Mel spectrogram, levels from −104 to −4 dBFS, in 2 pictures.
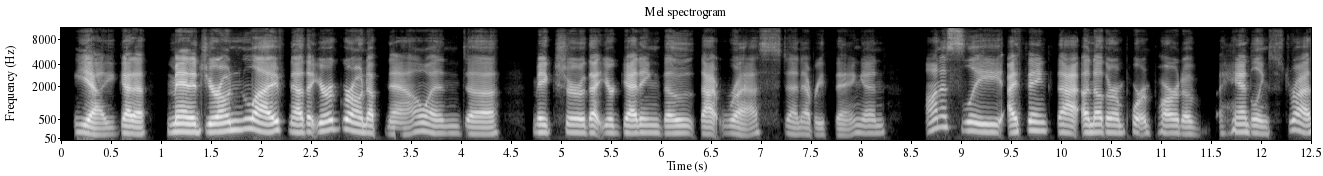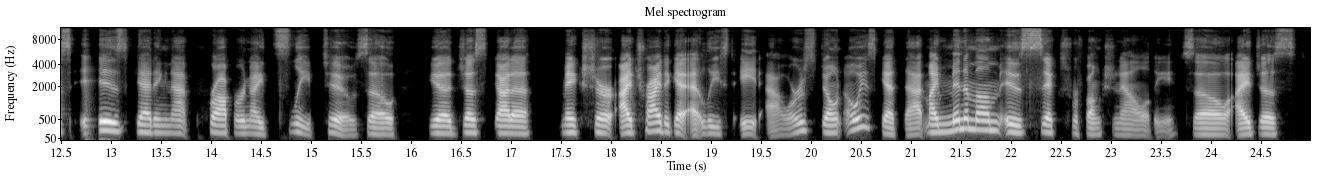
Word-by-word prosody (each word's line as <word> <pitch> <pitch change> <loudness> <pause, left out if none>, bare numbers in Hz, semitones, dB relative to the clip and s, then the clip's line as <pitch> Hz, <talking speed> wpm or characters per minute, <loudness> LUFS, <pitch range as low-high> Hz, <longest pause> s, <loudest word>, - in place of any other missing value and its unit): Yeah, 170 -7 +5
you 140 +2 -9
gotta 155 -1 +5 0.2
manage 190 0 +8
your 190 +1 +8
own 225 +4 +4
life 230 -5 +7
now 180 -2 +4
that 195 - +2
you're 215 +3 +5
a 245 - 0
grown 225 -8 +3
up 170 - +2
now 150 +8 -3
and, 165 -2 -5
uh, 150 -1 +1 0.4
make 180 -1 +1
sure 180 -2 +1
that 175 - +3
you're 175 0 -1
getting 175 0 +2
though 165 0 0
that 150 -1 +2
rest 165 +2 -6
and 145 -2 -8
everything, 135 +2 -9
and, 165 +1 -9 0.4
honestly, 215 -7 -1
I 175 - +6
think 215 +2 -1
that 175 -3 +4
another 180 0 +2
important 170 -2 -4
part 170 -2 -1
of 150 -2 -3 0.2
handling 170 -1 -2
stress 195 -1 -2 0.3
is 220 -2 +6
getting 175 -2 -4
that 165 -1 -7 0.2
proper 170 -4 -2
night's 150 -3 -9
sleep 180 -9 -11
too, 120 -9 -5
so 140 +1 -5 0.3
you 165 -1 0
just 170 +3 -4
gotta 160 -2 +1 0.3
make 180 -1 -2
sure 175 -3 -2
I - - +6
try 200 +5 0
to 190 - -7
get 180 -2 0
at - - -3
least 155 -2 -13
8 145 - -7
hours, 180 - -9
don't 175 -1 -4
always 285 +6 -4
get 145 - -3
that, 140 +4 -5
my 180 0 +1
minimum 235 +3 -1
is 175 -2 -3
6 180 -3 -4
for 155 - -16
functionality, 135 -3 -12
so 135 -1 -3
I 135 +2 +2
just 145 -2 -6
170 Hz, 170 wpm, -23 LUFS, 150-190 Hz, 0.4 s, manage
